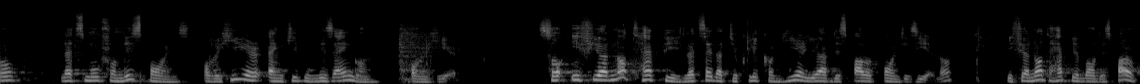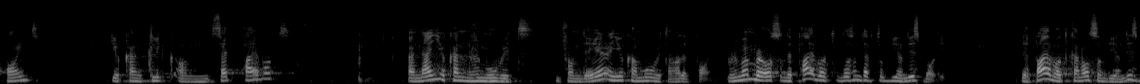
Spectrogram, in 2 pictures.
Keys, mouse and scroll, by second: 2.0 middle click, 4.2 middle click, 5.9 click, 14.0 click.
